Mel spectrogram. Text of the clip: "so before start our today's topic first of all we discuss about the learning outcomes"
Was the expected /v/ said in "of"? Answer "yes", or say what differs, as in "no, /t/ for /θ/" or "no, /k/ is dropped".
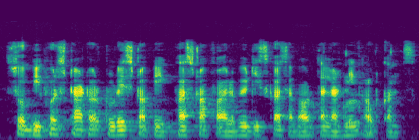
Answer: no, /p/ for /v/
